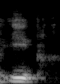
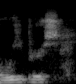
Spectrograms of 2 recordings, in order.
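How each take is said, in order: First: The name is said with a French pronunciation. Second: The name is said like English 'weepers'. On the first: "I'm trying to use a French pronunciation" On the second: "or weepers"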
